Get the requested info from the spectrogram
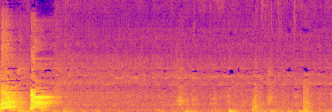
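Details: Four-month-old Great Pyrenees and Golden Retriever mix puppy barking at a Roomba; two quick loud barks at the start, then faint scuffling and softer sounds.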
